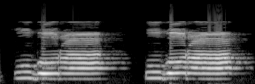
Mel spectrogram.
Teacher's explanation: با میں قلقلہ کرنا ہے، دھیان رہے با میں قلقلہ کریں گے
